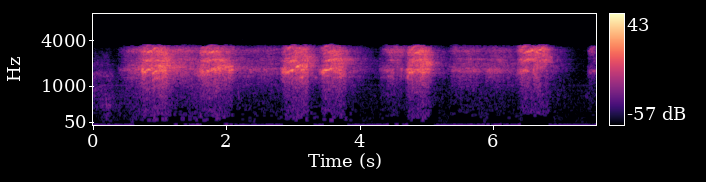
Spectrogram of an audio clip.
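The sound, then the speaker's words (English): A jay's harsh, rasping shrieks repeat in a series of loud, ragged bursts with brief pauses between them, heard clearly on their own without any talking. “It's like it's a shriek, cross between somebody revving a motorbike, somebody ripping cloth.”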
